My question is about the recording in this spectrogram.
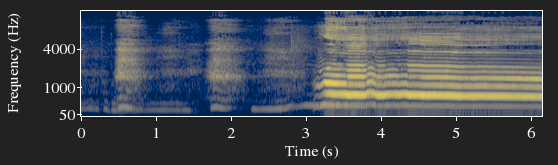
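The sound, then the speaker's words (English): A human voice imitates a lion's roar: a few breathy, growling huffs, then a loud, sustained, strongly pitched bellow that holds steady for about three seconds. “I must break this rope! Roar! I am not free!”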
